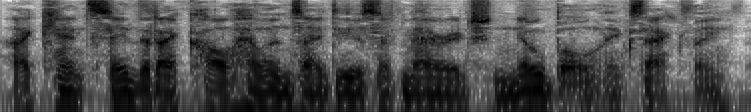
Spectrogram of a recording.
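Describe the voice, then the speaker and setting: A man's voice: deep voice, moderate pace, close to an everyday voice. An actor playing a prim, disapproving clergyman in an audio play. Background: music.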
